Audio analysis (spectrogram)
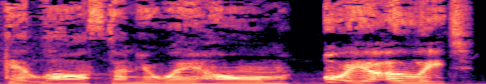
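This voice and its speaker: A woman playing a hot-tempered, defiant gang leader in a video game, sneering and forceful. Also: mid-range voice, measured pace, gravelly, soft background music. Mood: scornful, defiant. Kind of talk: video game cutscene acting.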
